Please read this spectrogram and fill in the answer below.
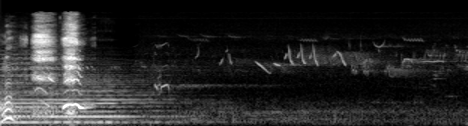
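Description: Background music with a steady low drone, with a voice over it in the first second, fading out over about two seconds. What is left is faint ambience with scattered short, high bird chirps.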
